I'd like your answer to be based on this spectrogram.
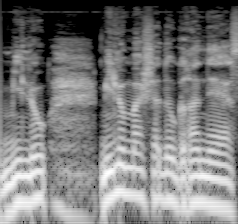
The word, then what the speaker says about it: Milo Machado Graner: Vous avez choisi un super acteur qui était dans La Palme d'Or l'an dernier, c'était Milo Machado Graner, c'est comme ça qu'on prononce ? – Oui.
